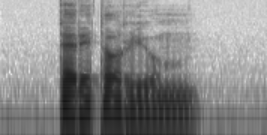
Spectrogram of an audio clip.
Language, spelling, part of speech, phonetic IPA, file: Polish, terytorium, noun, [ˌtɛrɨˈtɔrʲjũm], Pl-terytorium.ogg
